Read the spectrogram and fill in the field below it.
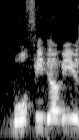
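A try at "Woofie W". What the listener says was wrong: Not Wolfie. There's no L.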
